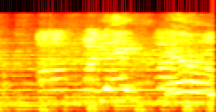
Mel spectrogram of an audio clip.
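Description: Pop music playing, with a young child's high voice singing along in wavering, drawn-out notes.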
